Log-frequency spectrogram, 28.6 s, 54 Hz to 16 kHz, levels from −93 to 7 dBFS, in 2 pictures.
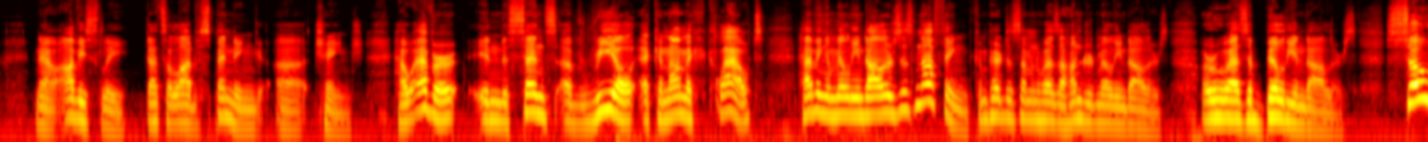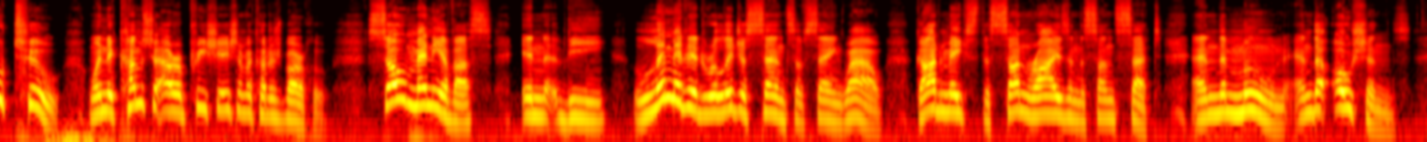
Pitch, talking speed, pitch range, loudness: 155 Hz, 160 wpm, 130-185 Hz, -24 LUFS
